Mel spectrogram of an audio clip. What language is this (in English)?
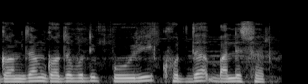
Odia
